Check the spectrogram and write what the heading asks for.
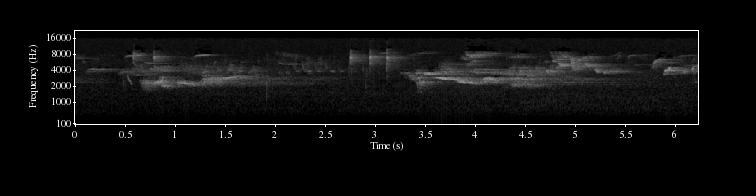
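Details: Mistle Thrush song recorded with a homemade parabolic microphone: loud, fluty phrases mixed with harsher, scratchy notes in short bursts with brief pauses, over light background hiss.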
